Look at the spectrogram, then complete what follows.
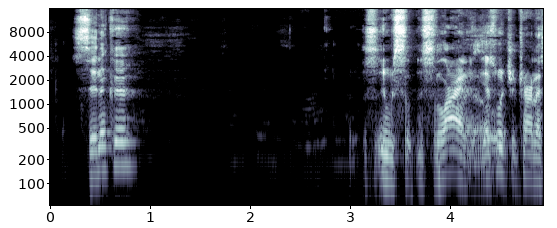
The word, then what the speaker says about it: Salina: Uh Sica Salina. That's what you're trying to say. You're trying to say Salena, not Selma. Salena. Oh, that's what it's called. It's called Salena, Kansas.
